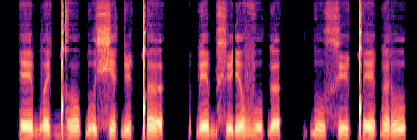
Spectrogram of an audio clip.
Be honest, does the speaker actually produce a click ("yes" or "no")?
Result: yes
